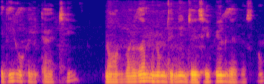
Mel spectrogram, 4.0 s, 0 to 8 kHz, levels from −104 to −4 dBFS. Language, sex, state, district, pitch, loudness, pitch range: Telugu, male, Karnataka, Bellary, 105 Hz, -27 LUFS, 90-115 Hz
